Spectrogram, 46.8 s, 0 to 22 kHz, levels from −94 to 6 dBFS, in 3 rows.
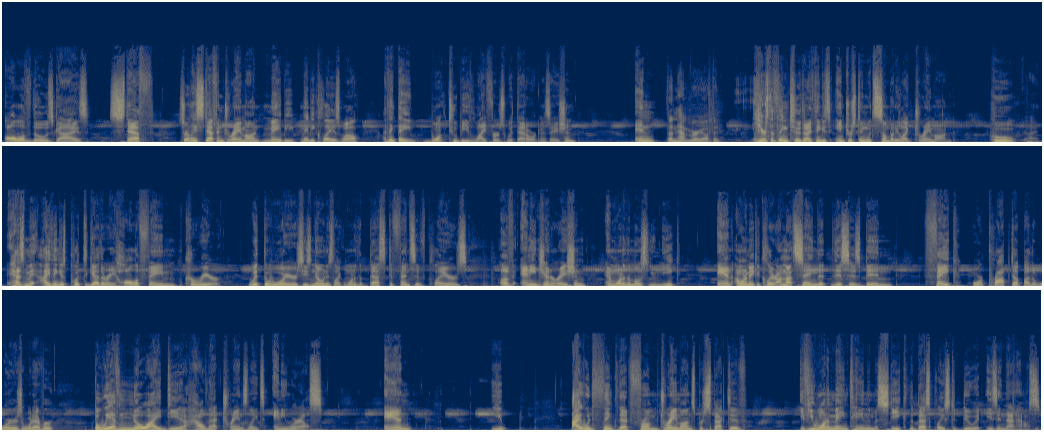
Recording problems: echo of what is said; faint; throughout; 450 ms later, 20 dB below the speech

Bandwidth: 15 kHz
